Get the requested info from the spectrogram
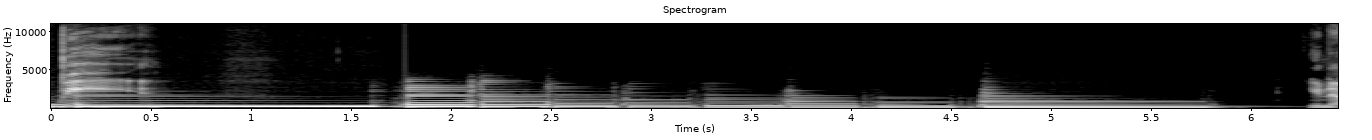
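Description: Gibson Les Paul electric guitar playing single notes of a major-scale exercise. One note rings for over a second, then a run of about eight notes steps down the scale and ends on a long, low held note.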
